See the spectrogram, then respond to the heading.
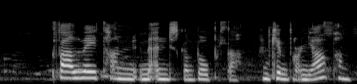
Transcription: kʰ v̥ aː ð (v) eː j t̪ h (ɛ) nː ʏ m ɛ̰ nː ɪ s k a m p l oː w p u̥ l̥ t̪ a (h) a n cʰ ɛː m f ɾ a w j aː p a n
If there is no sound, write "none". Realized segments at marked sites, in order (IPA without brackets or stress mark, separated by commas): v, a, h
